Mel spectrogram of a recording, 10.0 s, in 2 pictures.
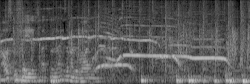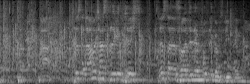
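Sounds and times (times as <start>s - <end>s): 
audience applause and cheering: 0.0s - 9.9s
speech: 0.1s - 2.2s, 2.8s - 3.6s, 6.5s - 9.9s.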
